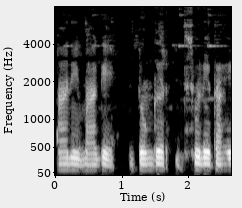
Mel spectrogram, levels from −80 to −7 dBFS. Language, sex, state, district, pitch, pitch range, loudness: Marathi, male, Maharashtra, Pune, 100 Hz, 100-105 Hz, -17 LUFS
